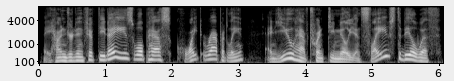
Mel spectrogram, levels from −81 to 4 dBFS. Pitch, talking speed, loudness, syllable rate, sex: 155 Hz, 180 wpm, -17 LUFS, 4.7 syllables/s, male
